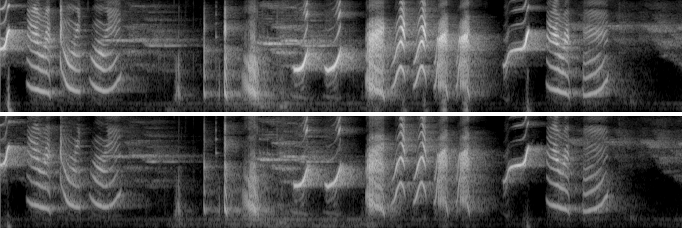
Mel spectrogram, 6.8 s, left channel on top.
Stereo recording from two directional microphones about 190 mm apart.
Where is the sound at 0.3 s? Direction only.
30° right (ahead or behind).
